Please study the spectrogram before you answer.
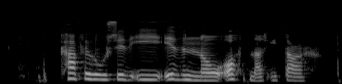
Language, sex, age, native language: Icelandic, male, 18-19, Icelandic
